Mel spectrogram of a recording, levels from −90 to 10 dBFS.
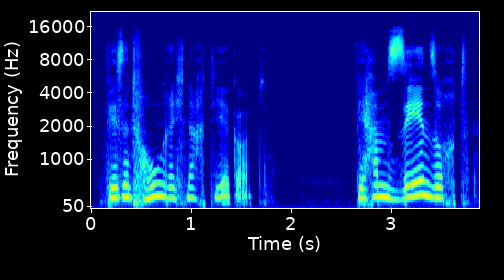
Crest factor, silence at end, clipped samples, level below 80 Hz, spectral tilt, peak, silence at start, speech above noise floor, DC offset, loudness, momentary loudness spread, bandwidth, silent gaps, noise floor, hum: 18 dB; 0.15 s; under 0.1%; -70 dBFS; -4.5 dB/octave; -18 dBFS; 0.15 s; 50 dB; under 0.1%; -34 LUFS; 15 LU; 16 kHz; none; -84 dBFS; none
